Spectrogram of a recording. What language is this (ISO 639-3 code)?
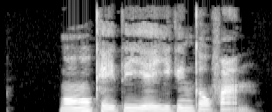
yue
